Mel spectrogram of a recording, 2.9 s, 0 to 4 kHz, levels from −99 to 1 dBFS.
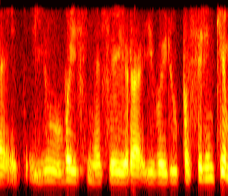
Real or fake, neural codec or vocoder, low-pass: real; none; 3.6 kHz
